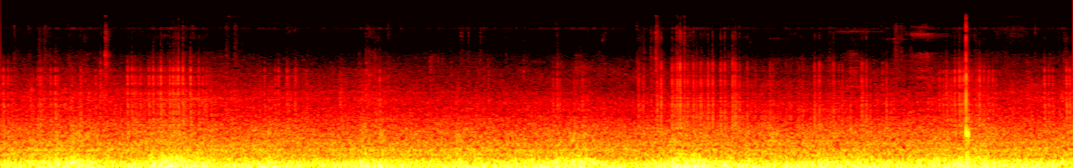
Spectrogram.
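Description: Steady low rumble of a passenger train running along the line, heard from inside the carriage, swelling and easing every second or two; a single short sharp click near the end.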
